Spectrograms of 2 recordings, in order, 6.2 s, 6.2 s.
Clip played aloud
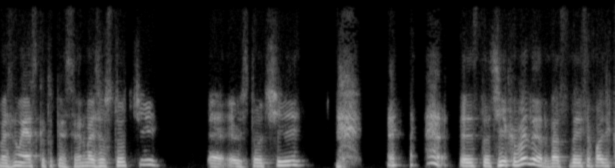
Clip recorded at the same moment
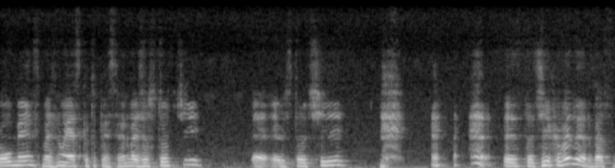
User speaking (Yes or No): No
